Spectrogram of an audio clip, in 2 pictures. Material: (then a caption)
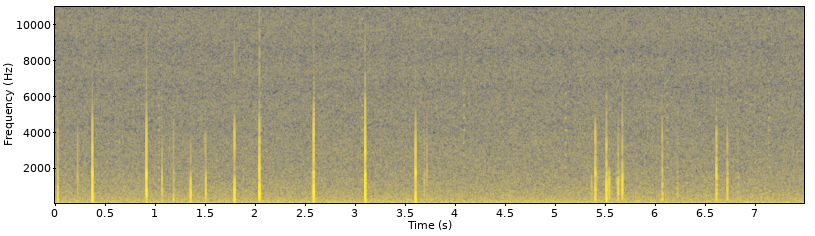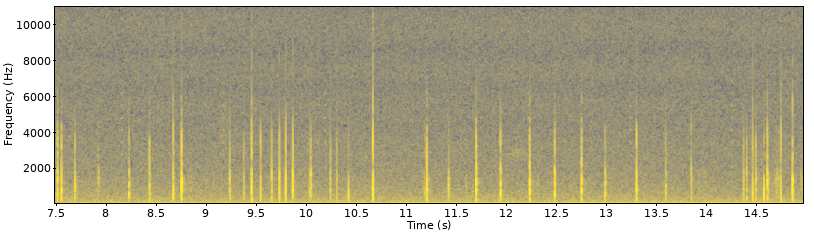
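Plastic. Fingertips and short nails tap and scratch the surface of a flat, round, white plastic lid-like disc with a printed center, lying on a cutting mat. Dozens of quiet, sharp, bright clicks come in irregular bursts, some in quick clusters, over a steady low hum.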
